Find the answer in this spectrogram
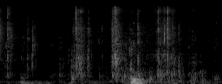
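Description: A Fritos corn chip bag crinkling as it is squeezed and handled, in a quick run of sharp crackles that grow louder in the second half. A dull low bump comes about two-thirds of the way through.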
